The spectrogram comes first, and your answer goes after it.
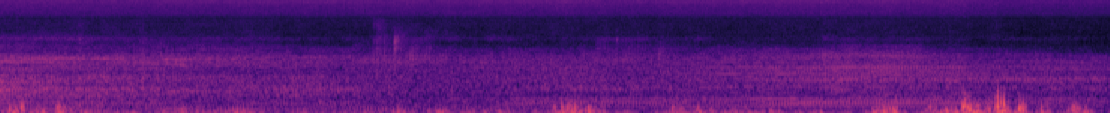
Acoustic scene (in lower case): street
